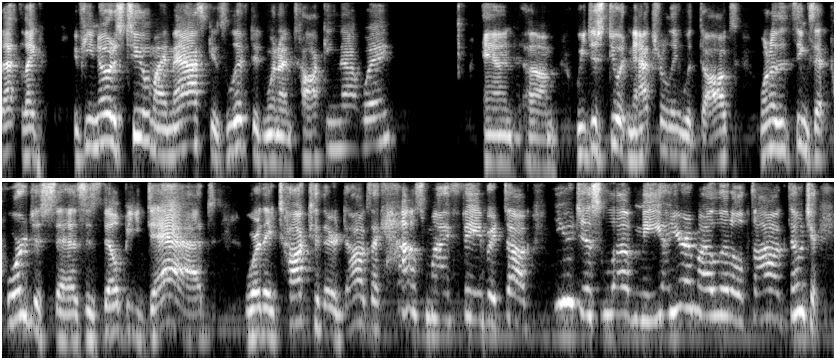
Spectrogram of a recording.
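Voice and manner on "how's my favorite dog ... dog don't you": very high, honeyed, sweet pet-talk voice. Describing how dads talk to their dogs, imitating mellifluous dog-talk. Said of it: "people will use the mellifluous vocal tone with the dog".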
